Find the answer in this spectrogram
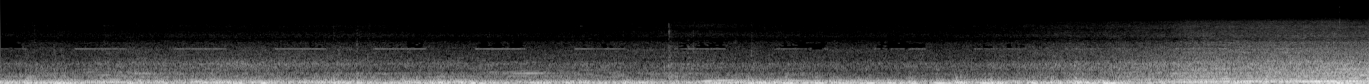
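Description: Infiniti Q50's engine heard from inside the cabin, running steadily at low speed over road noise, then revving up as the car accelerates in the last couple of seconds. Through the first two-thirds, a short high beep repeats at an even pace.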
